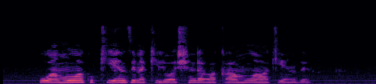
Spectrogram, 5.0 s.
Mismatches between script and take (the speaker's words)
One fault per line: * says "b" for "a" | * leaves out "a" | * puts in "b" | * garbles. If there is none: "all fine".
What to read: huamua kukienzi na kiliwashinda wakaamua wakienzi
all fine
